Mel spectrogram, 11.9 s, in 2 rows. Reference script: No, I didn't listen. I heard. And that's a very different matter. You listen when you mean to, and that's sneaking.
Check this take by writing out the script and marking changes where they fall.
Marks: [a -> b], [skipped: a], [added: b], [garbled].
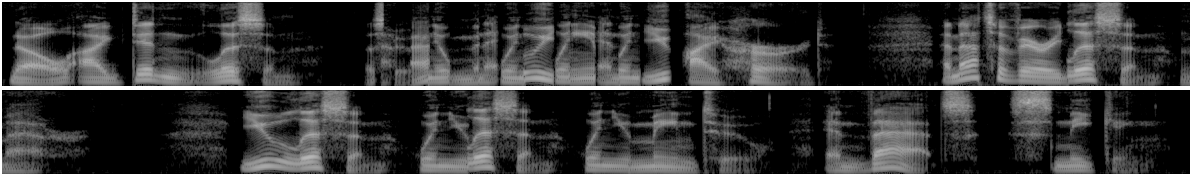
No, I didn't listen. [garbled] I heard. And that's a very [different -> listen] matter. You listen when you [added: listen when you] mean to, and that's sneaking.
